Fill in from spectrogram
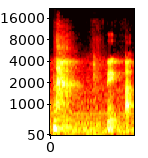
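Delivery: soft, breath-only laugh. Real, not acted. Teller finds it so stupid, amused laugh. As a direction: quietly laugh to yourself. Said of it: "I'm laughing 'cause".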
